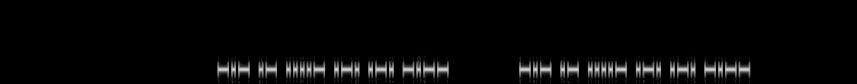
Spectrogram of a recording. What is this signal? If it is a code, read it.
Morse code, heard as a keyed tone, about 36 wpm, 700 Hz. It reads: KA4RRY KA4RRY
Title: USA Call Signs - 6 Characters - Repeated 2x - 35wpm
